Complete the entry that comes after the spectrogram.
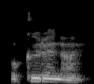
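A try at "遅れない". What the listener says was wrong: Perfect. Okurenai. Nice.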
